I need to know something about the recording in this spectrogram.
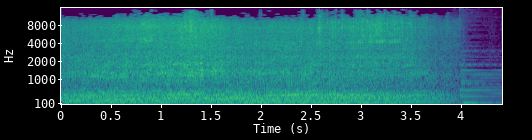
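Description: A pack of figure-eight race cars running together, a dense steady din of many engines whose pitches wander up and down as they lift and accelerate. It eases off near the end.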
